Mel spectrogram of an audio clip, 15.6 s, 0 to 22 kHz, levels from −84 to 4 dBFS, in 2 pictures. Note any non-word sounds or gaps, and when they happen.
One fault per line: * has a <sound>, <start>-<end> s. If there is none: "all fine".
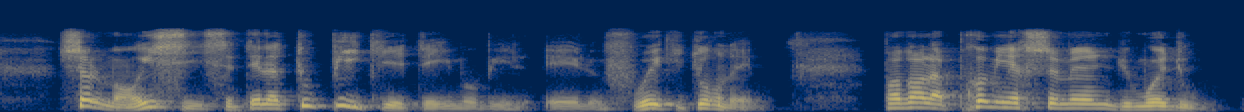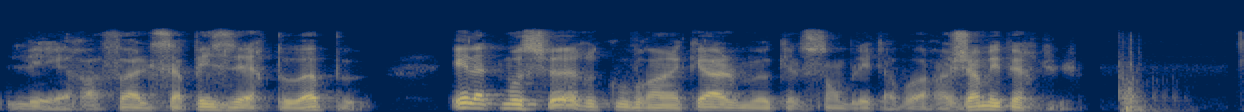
* has a thud, 14.8-15.3 s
